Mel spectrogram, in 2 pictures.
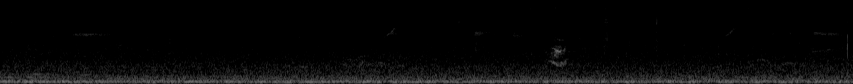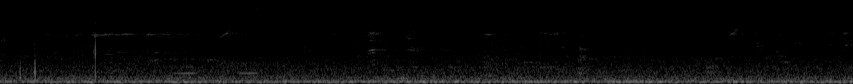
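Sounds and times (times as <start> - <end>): faint clicks: 0.0 - 12.2, 13.2 - 16.3
low background hum: 0.0 - 17.0.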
